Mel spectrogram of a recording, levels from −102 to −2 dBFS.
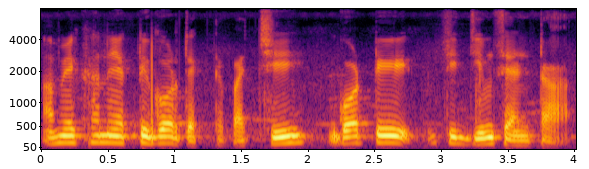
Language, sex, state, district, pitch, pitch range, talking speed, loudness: Bengali, male, Assam, Hailakandi, 140 Hz, 130-145 Hz, 165 wpm, -14 LUFS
